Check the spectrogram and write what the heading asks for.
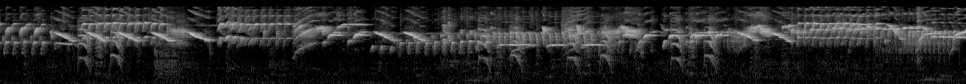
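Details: Canaries in an aviary, captured by a hidden camera, singing all at once: a continuous chorus of fast high trills, sweeping whistles and buzzy rattles layered over one another without a break.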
